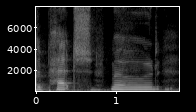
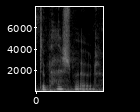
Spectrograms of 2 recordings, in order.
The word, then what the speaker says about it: Depeche Mode: name I didn't either I would I would call it Depeche Mode yeah depech mode but it's Depeche Mode yeah just a soft I wonder what it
